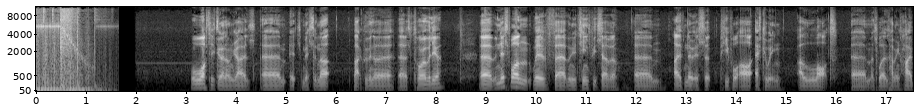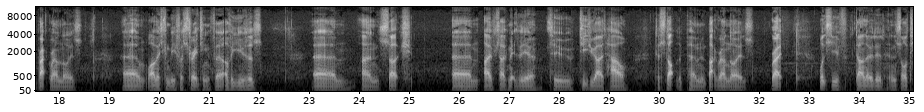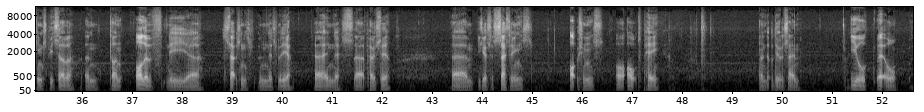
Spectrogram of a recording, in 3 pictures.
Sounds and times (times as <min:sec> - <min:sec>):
Speech: 0:03.1 - 0:08.2, 0:08.8 - 0:18.5, 0:19.3 - 0:22.1, 0:23.1 - 0:25.1, 0:25.9 - 0:32.5, 0:33.2 - 0:42.2, 0:43.4 - 0:45.0, 0:45.8 - 0:47.6, 0:49.5 - 0:50.4, 0:51.2 - 0:52.6.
